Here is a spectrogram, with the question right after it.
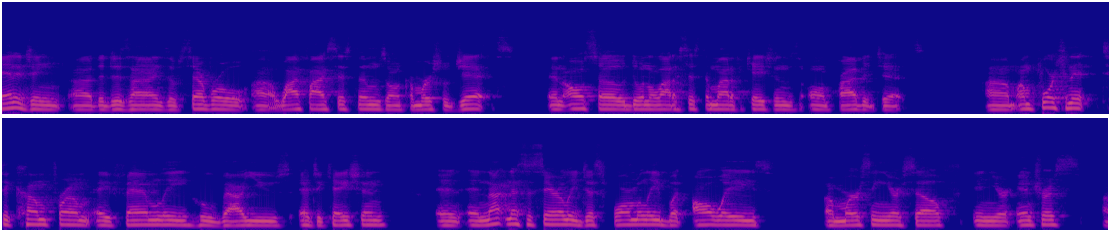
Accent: Durham, North Carolina, United States; I am from Durham, North Carolina, born and raised in the Bull City.

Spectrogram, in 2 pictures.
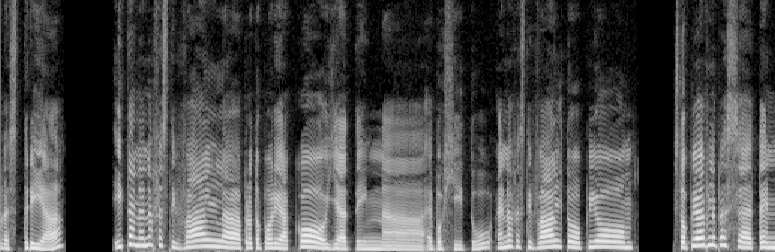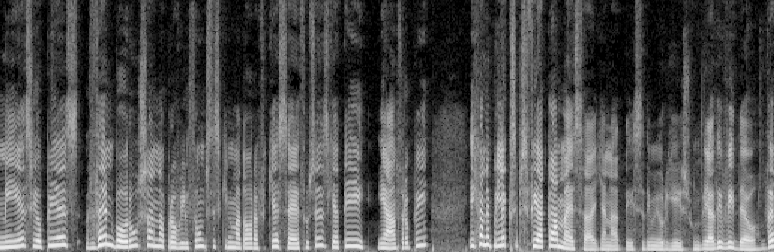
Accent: Larissa, Thessaly, Greece; born there; Λοιπόν, γεννήθηκα στη Λάρισα, έφυγα από εκεί και πήγα στη Θεσσαλονίκη που σπούδασα νομική.

